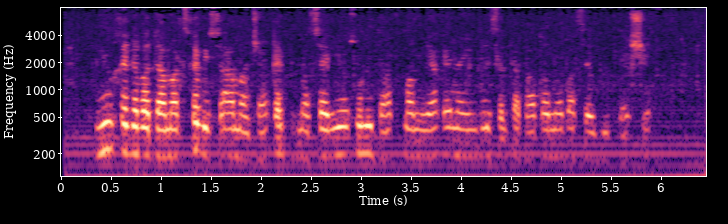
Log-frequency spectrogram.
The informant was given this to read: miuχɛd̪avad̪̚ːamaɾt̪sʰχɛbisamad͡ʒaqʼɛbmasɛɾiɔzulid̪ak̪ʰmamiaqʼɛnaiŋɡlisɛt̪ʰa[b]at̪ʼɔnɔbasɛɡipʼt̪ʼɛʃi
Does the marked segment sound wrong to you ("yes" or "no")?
no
